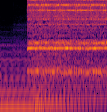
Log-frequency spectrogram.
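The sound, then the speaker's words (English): Telephone bell ringing: a low hum gives way abruptly to a loud, continuous metallic trill that rings steadily to the end. “my phone rings and I scream.”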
